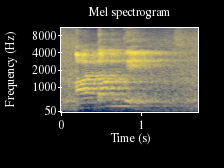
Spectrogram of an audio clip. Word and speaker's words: आतंक: आतंक। अक्सर हम इसको आंतक पढ़ देते हैं, बहुत सारे बच्चे आंतक पढ़ते हैं, लेकिन ये आंतक नहीं है।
